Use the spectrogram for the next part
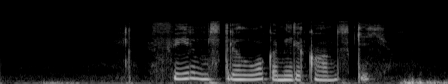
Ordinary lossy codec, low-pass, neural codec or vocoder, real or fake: none; none; codec, 16 kHz, 16 kbps, FunCodec, trained on Chinese and English, 50 frames a second; fake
